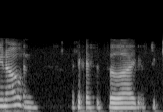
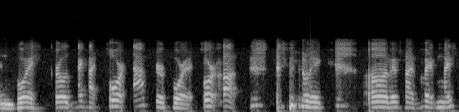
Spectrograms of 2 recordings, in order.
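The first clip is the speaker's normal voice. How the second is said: ordinary delivery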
